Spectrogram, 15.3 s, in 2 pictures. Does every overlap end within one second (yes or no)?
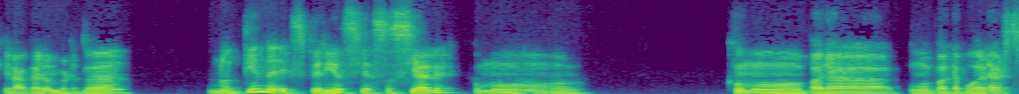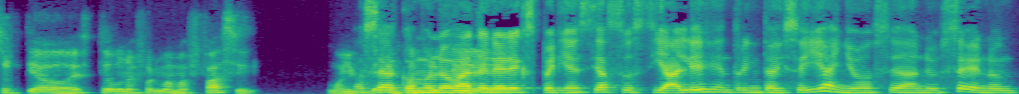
no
